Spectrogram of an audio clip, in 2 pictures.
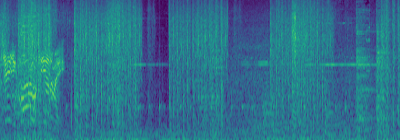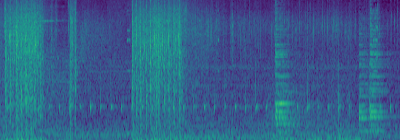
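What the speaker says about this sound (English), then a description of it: "On board, exchanging fire with the enemy." Sustained gunfire exchange in the PC strategy game Act of War: Direct Action, dense bursts of automatic fire and rapid shots layered with intermittent booms, loud and continuous with brief unit voice lines mixed in.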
